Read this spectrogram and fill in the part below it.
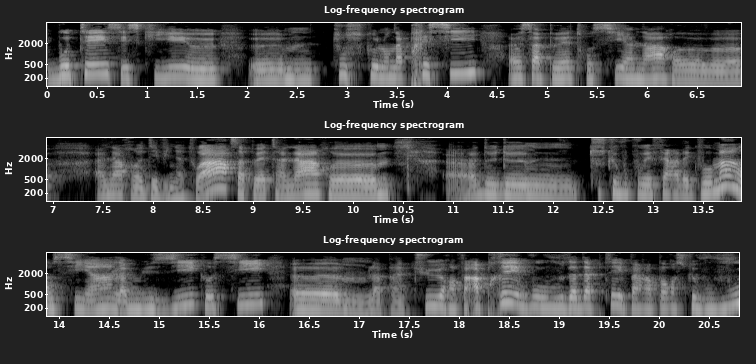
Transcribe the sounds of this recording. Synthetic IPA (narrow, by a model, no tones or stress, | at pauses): bot̪esɛsə̥kʲiɛø | øt̪ʰusə̥kəlɔ̃napχesi | øsapøɛt̪χosiɛ̃naʁø | ɛ̃naʁød̪evinat̪waʁsapøɛt̪χɛ̃naʁø | ø̰d̪əd̪ət̪u̥sə̥kəvupuvefɛʁavɛkvomɛ̃osiɛ̃lamyzikosi | ølapɛ̃t̪ʰyʁɑ̃fɛ̰̃ʔapχɛvuvuzad̪apt̪ʰepaʁːapɔʁasə̥kəvuvu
